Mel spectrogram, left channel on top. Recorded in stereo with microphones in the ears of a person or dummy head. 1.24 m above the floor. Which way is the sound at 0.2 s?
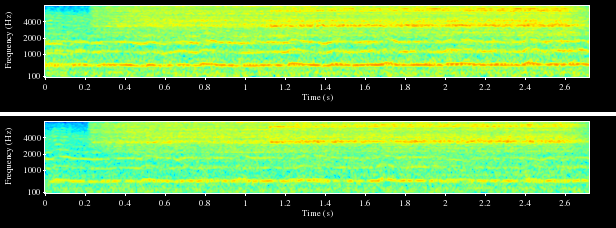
55° right (ahead or behind).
